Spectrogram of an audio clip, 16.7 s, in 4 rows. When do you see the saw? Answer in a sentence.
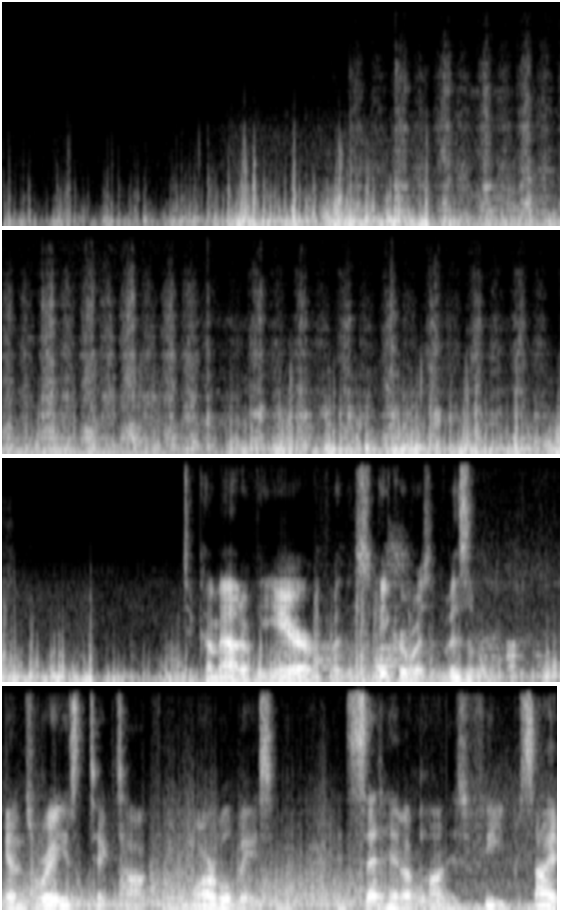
You can hear the saw from 2.5 to 8.5 s.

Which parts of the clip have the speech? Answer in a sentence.
You can hear the speech from 9.8 to 16.6 s.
